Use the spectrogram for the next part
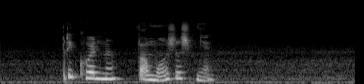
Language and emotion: Russian, positive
